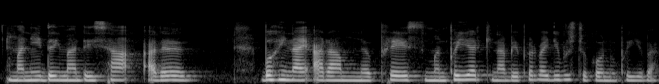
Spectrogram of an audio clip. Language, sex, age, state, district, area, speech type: Bodo, female, 18-30, Assam, Kokrajhar, rural, spontaneous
